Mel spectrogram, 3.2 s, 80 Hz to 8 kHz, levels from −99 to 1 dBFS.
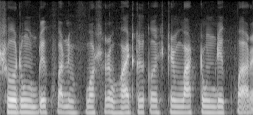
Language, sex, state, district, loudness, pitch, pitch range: Hindi, male, Haryana, Rohtak, -18 LUFS, 155 Hz, 150-155 Hz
